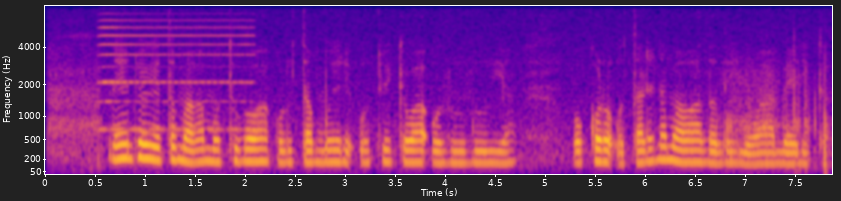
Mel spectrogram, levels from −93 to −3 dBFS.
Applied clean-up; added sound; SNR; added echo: none; Accordion; 13 dB; none.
